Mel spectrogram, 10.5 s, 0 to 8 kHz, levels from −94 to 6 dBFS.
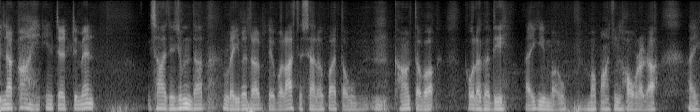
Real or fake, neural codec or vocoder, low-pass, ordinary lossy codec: fake; codec, 16 kHz, about 1 kbps, DyCAST, with the encoder's durations; none; none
